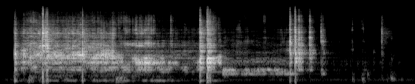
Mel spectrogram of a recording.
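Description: Ball of a small tabletop roulette wheel rolling around the spinning bowl with a continuous rattle, knocking sharply a few times as it clatters over the pocket dividers, then coming to rest a little after three seconds in.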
